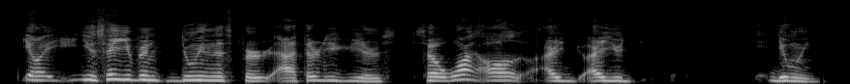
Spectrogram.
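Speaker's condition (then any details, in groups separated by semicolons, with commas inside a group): Cerebral palsy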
